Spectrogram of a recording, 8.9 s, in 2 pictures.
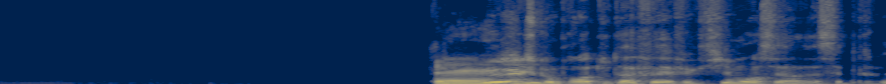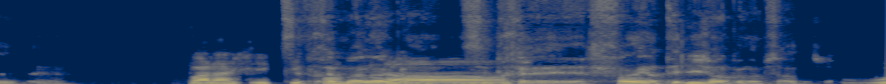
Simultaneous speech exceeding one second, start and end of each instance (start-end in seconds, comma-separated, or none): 5.8-7.1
